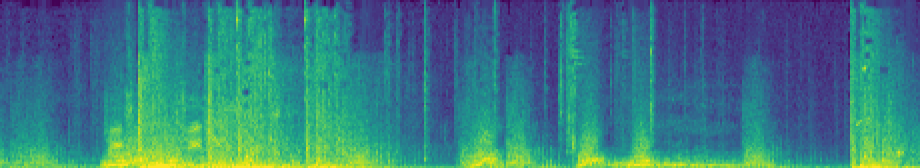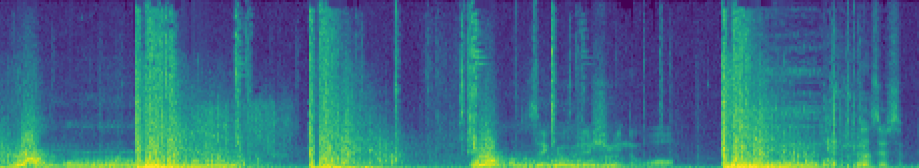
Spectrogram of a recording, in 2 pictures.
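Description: A shotgun fires loud blasts several times.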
